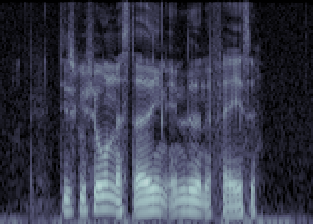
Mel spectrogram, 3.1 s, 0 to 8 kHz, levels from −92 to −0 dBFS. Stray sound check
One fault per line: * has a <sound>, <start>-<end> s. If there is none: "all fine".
all fine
